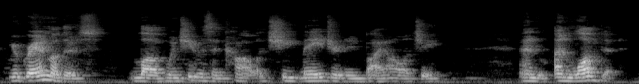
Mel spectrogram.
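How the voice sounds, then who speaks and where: With an American accent, the speaker talks at a fairly slow pace, with vocal fry. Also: woman. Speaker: retired teacher. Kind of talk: interview answer.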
